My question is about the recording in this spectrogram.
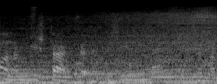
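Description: A woman speaking in an interview answer, not in English, with soft background music running under her voice.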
